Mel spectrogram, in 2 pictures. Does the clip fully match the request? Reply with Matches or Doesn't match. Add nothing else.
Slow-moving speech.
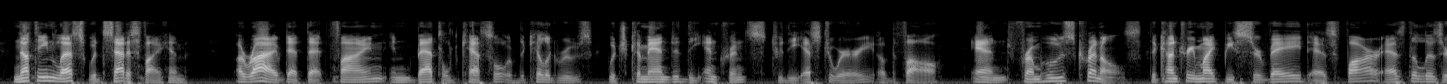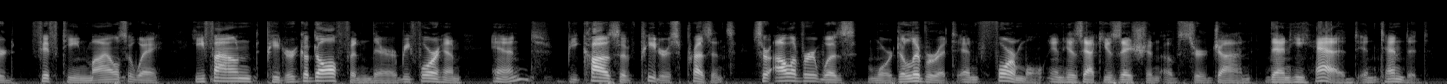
Doesn't match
